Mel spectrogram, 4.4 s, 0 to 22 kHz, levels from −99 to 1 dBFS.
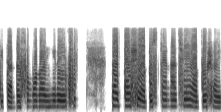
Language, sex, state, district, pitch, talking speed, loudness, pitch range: Bengali, female, West Bengal, Kolkata, 210 Hz, 160 wpm, -17 LUFS, 200-220 Hz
